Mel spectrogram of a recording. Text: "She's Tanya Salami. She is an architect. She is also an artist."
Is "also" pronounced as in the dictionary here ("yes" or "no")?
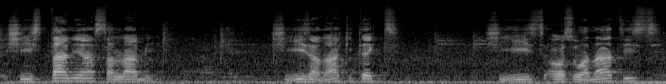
no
